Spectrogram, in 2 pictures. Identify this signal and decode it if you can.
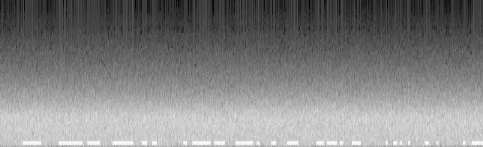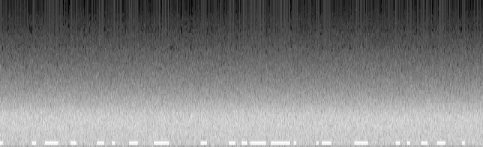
Beeps of irregular length, with radio hiss. There is no code.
